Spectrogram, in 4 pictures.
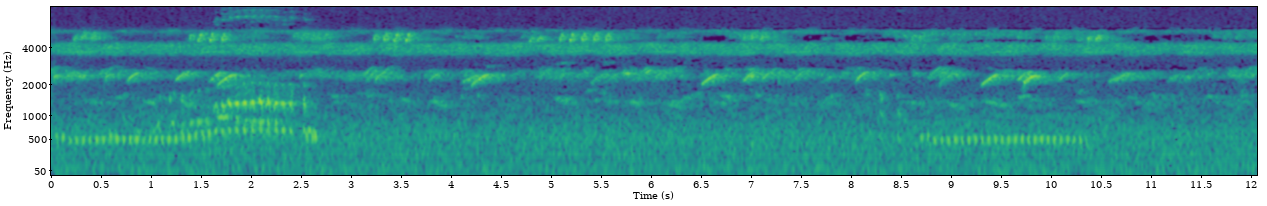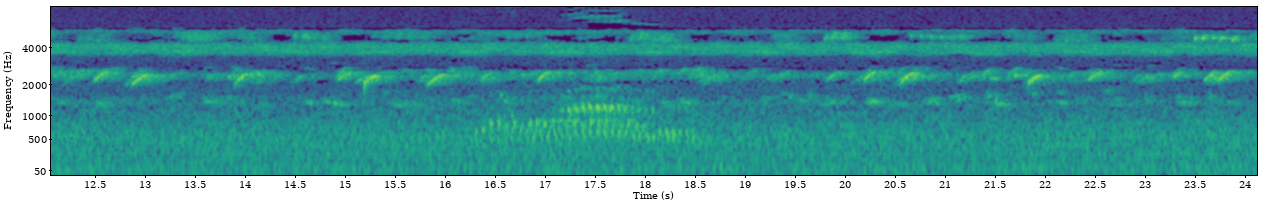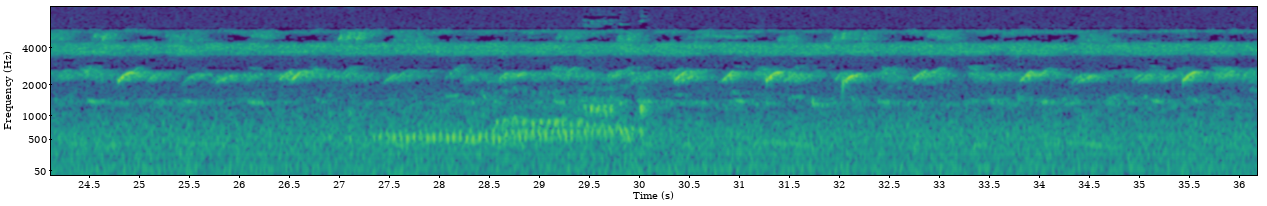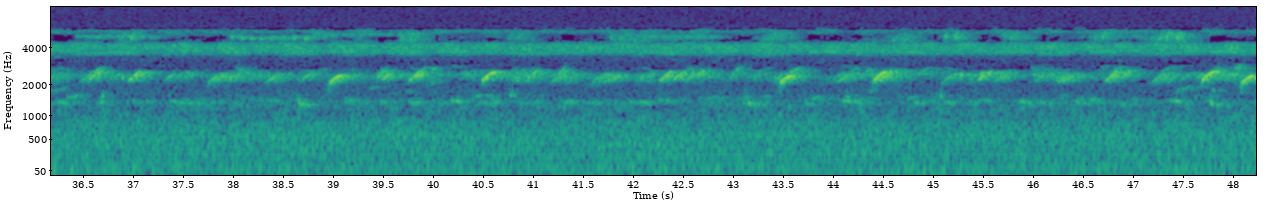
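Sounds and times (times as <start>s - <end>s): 
coqui: 0.0s - 48.2s
Megascops nudipes: 1.5s - 2.7s.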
